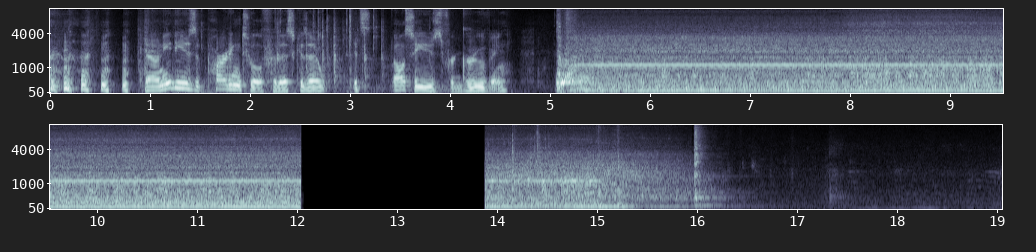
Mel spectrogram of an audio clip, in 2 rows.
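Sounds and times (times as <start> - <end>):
metal lathe cutting with high whine: 5.2 - 12.0.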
